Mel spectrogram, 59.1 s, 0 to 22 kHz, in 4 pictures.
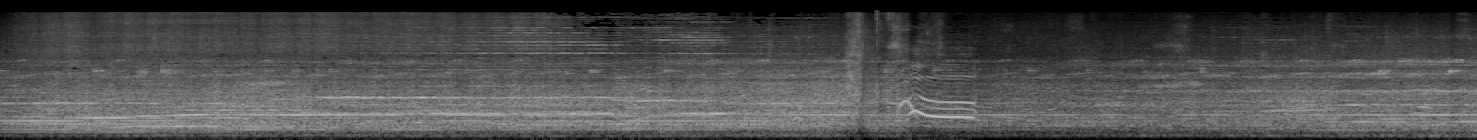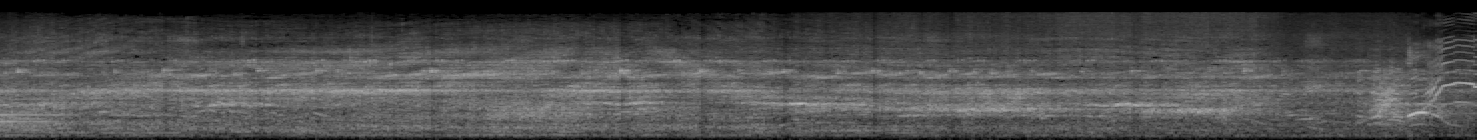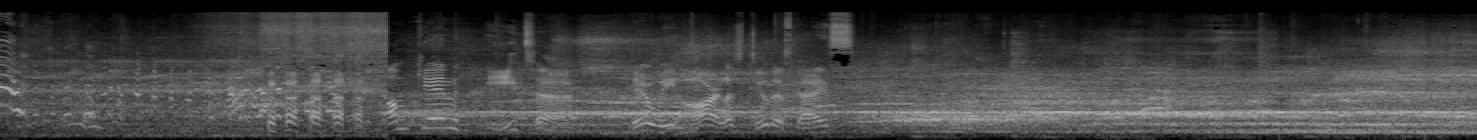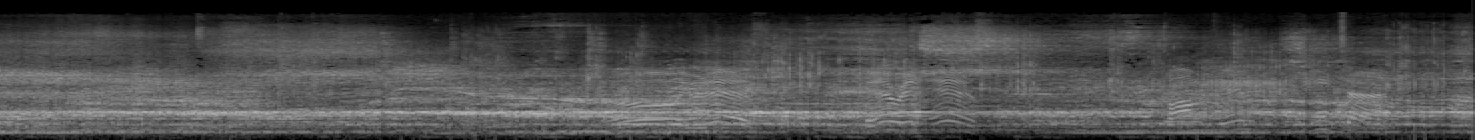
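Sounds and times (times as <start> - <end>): eerie gliding voices: 0.0 - 59.0
people chattering: 0.0 - 59.0.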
